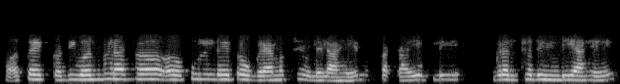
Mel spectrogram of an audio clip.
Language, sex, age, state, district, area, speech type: Marathi, female, 45-60, Maharashtra, Sangli, urban, conversation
